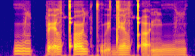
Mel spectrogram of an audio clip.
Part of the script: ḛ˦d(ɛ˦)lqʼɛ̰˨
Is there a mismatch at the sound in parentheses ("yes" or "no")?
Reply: no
